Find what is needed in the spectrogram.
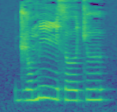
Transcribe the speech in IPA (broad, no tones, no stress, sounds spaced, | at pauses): d͡ʒ o m iː s ʊː c ɯ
